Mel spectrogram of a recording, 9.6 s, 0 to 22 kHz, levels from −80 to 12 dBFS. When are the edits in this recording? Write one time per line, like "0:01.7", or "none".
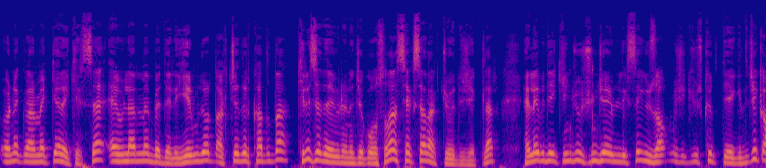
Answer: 0:03.7

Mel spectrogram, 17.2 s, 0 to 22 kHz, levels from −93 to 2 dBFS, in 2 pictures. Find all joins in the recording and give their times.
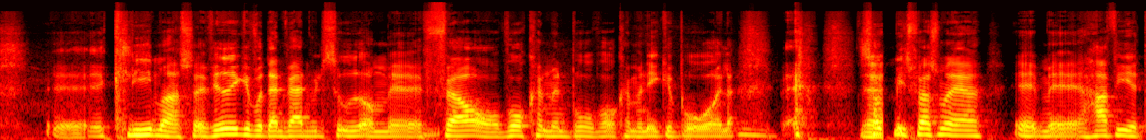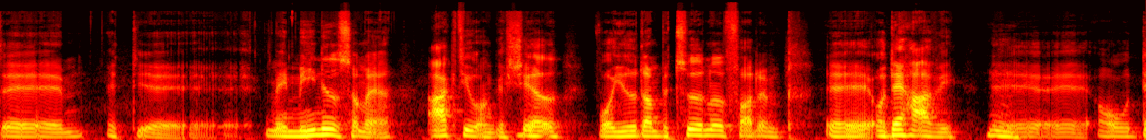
0:06.6

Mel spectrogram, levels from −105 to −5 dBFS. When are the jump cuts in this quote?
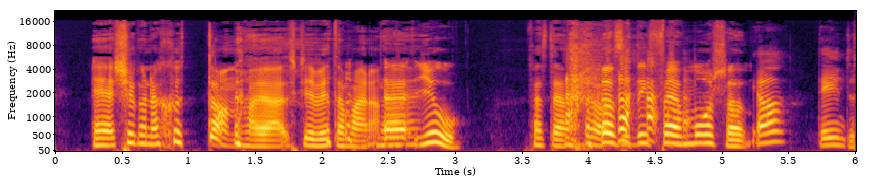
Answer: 0:02.4

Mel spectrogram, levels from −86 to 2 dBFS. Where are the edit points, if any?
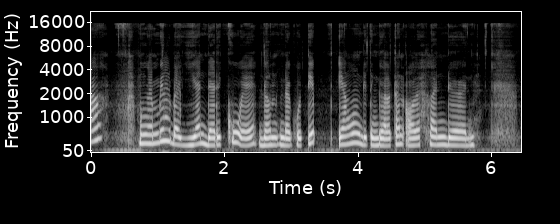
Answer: none

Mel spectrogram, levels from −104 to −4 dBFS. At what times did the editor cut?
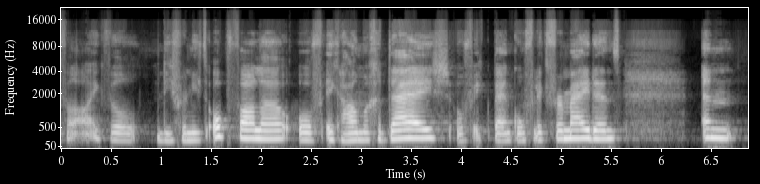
none

